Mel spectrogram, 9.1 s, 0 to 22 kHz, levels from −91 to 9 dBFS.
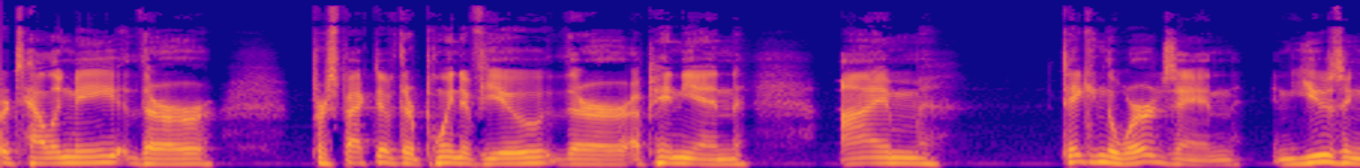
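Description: No technical faults can be heard anywhere in the speech recording.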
